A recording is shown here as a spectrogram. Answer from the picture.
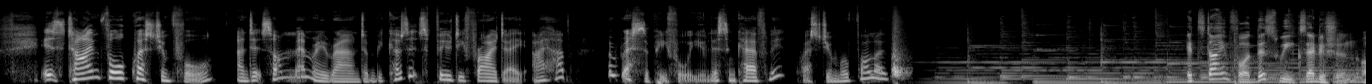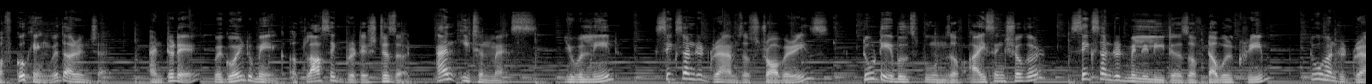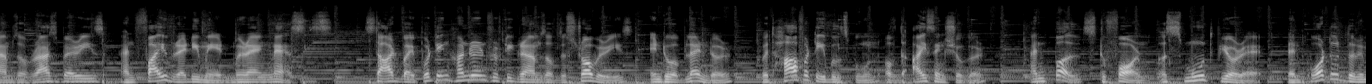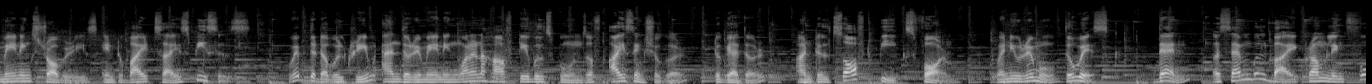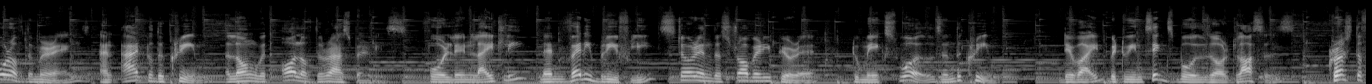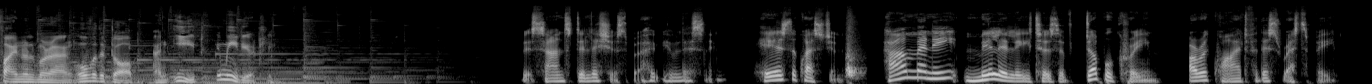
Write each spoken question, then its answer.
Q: How many milliliters of double cream are required for this recipe?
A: And the answer was 600 milliliters.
